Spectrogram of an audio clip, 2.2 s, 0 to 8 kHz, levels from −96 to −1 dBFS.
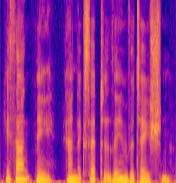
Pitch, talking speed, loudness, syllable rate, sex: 145 Hz, 190 wpm, -17 LUFS, 6.6 syllables/s, male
